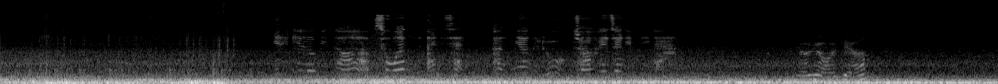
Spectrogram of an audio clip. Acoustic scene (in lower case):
car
